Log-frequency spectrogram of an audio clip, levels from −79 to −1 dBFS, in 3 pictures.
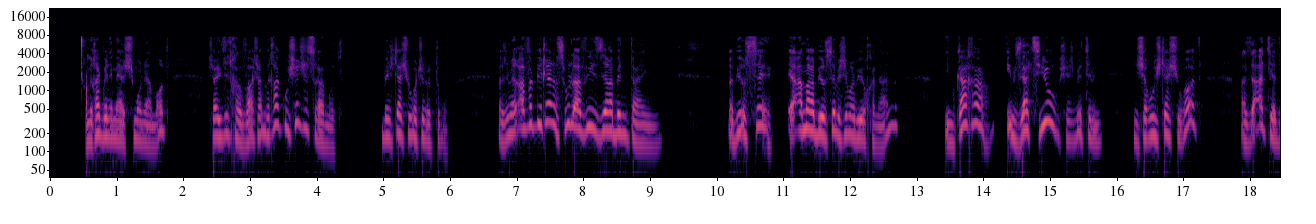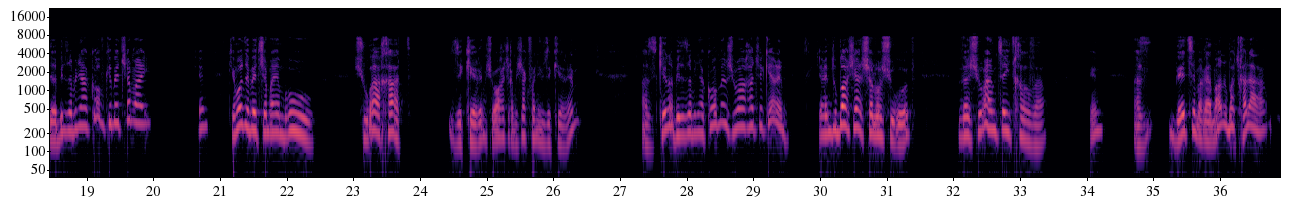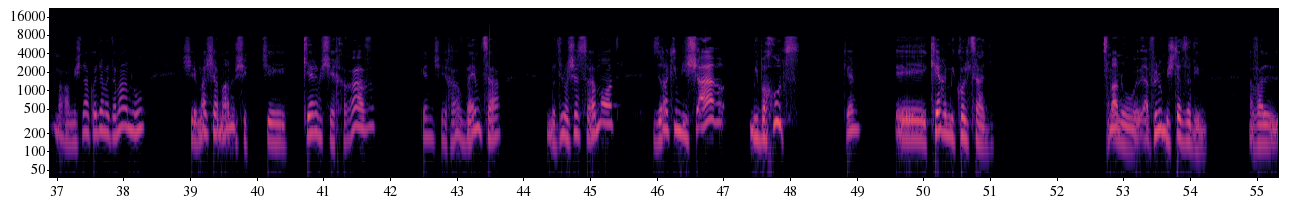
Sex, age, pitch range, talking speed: male, 60-79, 175-265 Hz, 130 wpm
